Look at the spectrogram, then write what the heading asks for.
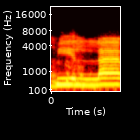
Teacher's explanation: lam itu sifatnya adalah tawasut baini ya tengah-tengah gitu ya tidak terlalu dekatkan tidak terlalu dilepas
